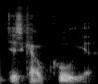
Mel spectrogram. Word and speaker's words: dyscalculia: as I'm aware that the proper pronunciation has always been discula okay and what exactly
